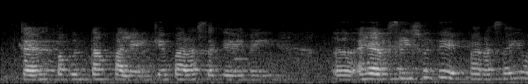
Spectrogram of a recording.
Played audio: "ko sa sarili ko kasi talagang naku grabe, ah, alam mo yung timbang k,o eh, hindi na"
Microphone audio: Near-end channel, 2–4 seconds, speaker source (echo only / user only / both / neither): user only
